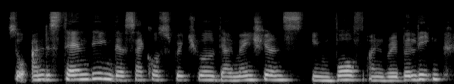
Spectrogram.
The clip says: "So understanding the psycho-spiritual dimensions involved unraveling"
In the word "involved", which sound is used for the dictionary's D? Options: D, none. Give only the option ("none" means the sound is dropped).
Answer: none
